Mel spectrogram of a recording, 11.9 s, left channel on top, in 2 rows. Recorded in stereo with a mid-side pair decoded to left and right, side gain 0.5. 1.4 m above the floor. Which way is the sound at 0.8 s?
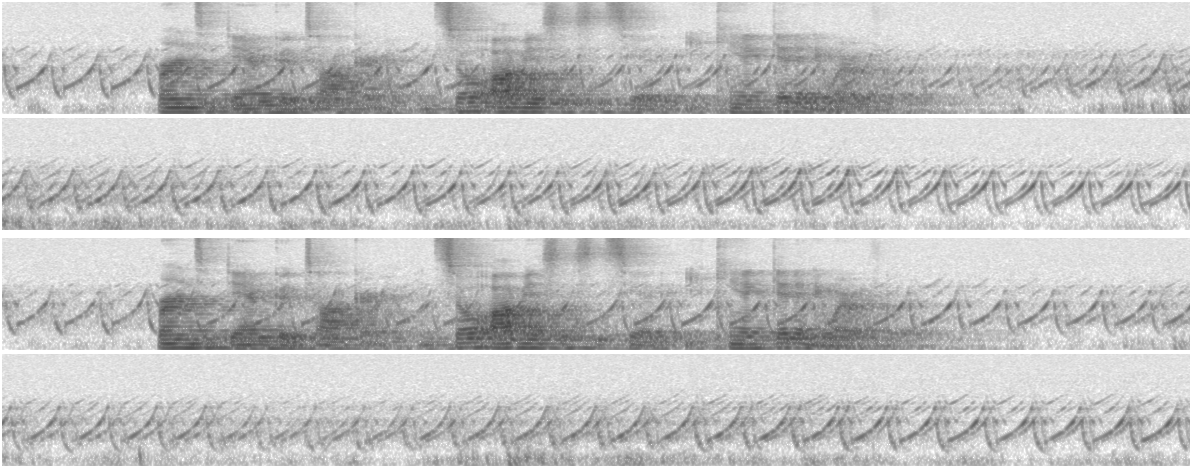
20° right.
